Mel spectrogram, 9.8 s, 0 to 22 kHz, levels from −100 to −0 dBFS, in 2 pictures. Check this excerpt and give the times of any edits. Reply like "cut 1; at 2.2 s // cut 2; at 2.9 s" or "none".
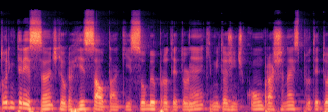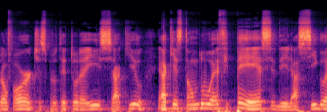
cut 1; at 1.0 s // cut 2; at 2.8 s // cut 3; at 5.0 s // cut 4; at 7.2 s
